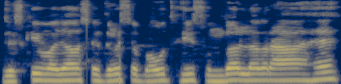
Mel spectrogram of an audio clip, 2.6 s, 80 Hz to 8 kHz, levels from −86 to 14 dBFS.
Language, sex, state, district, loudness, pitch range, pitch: Hindi, male, Uttar Pradesh, Varanasi, -16 LUFS, 170-180 Hz, 175 Hz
